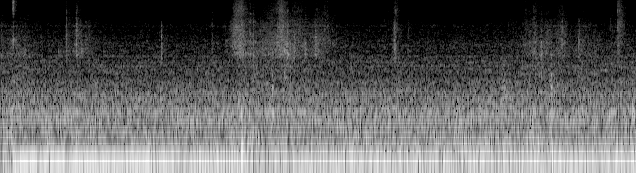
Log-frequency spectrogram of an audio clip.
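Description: Faint scraping and rustling as a crumbly oat-and-butter mixture is spooned into a measuring cup, over a low steady hum that starts just as the scooping begins.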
